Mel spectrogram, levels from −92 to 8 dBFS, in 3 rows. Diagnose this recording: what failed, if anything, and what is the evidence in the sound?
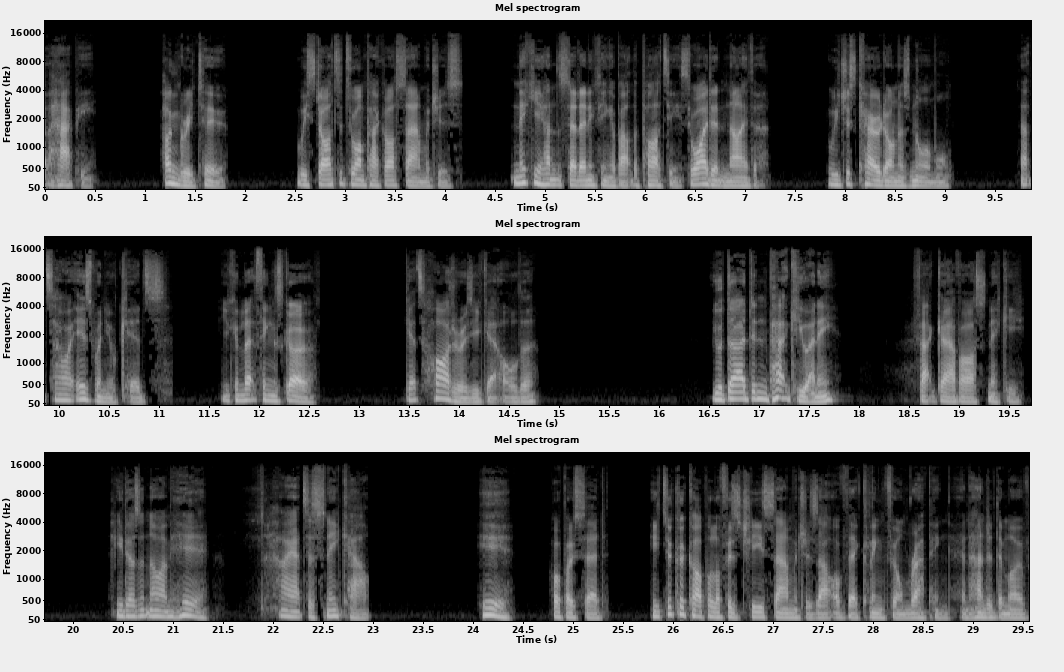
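Nothing failed in this recording, and the sound gives no evidence of any fault at any stage.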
